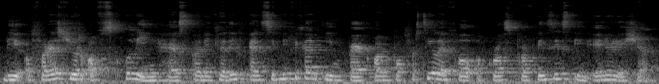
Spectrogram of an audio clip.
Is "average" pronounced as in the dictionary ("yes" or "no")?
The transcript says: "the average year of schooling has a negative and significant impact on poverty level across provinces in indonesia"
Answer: no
